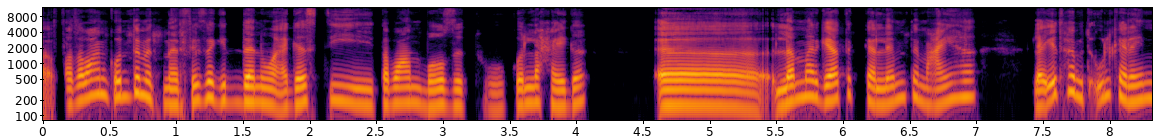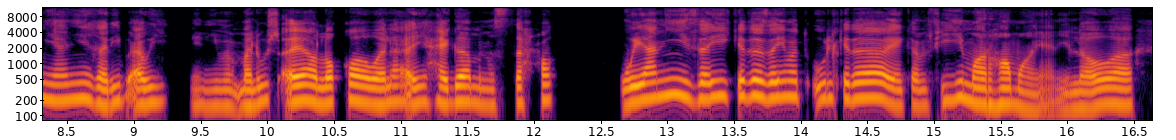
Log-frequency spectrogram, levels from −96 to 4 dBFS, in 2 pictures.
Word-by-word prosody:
فطبعًا 210 +10 +1
كنت 235 +4 +1
متنرفزة 190 - 0
جدًا 185 -2 +2
وأجازتي 170 +2 -1
طبعًا 175 +1 0
باظت 155 0 -1
وكل 150 +6 -3
حاجة. 170 +2 -2 0.5
آآ، 155 -3 +4
لمّا 190 +9 +3
رجعت 210 +1 +3
اتكلّمت 190 +2 -2
معاها، 205 +6 -3 0.4
لقيتها 295 - +2
بتقول 225 -1 -4
كلام 210 -2 0
يعني 205 +1 -2
غريب 175 +2 -1
أوي، 180 +4 -1 0.2
يعني 160 -1 -9
مالوش 160 +5 -3
أي 190 +1 +7
علاقة 185 +1 +3
ولا 175 +2 +1
أي 180 +2 -1
حاجة 185 +1 +2
من 170 -2 -7
الصحة. 180 +5 -5 0.5
ويعني 225 +8 +1
زي 215 +3 -1
كده 240 +1 +2
زي 225 +1 +1
ما 235 - -1
تقول 215 -1 -7
كده 215 -4 +2
كان 160 0 -7
في 195 +8 -6
مَرهَمة، 170 -5 0
يعني - - -11
اللي 140 +1 -4
هو 165 +3 +1
180 Hz, 150 wpm, -22 LUFS, 165-210 Hz, 0.5 s, أي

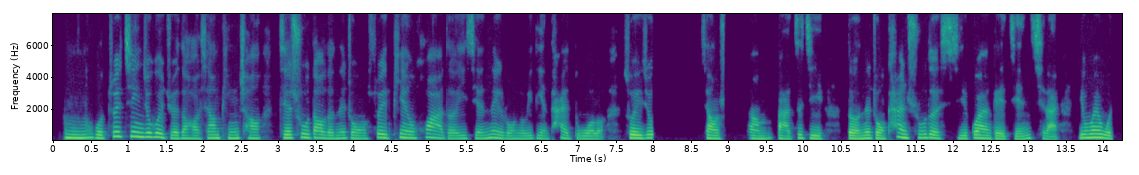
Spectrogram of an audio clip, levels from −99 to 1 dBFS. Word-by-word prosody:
嗯， 210 0 +4
我 200 -2 +3
最 295 +10 +1
近 290 -1 +2
就 265 0 +3
会 255 -3 +4
觉 190 -3 -1
得 185 +1 -2
好 180 -1 -3
像 200 +4 0
平 195 -1 -2
常 190 -2 -3 0.2
接 205 -1 +3
触 225 +2 +1
到 210 -2 +1
的 185 -1 -1
那 185 +2 -2
种 180 -3 -3
碎 220 +5 +1
片 210 0 0
化 215 -1 0
的 175 -1 -4
一 180 - -4
些 185 0 -4
内 210 +3 0
容 170 -2 -4
有 165 0 -5
一 175 - -4
点 180 -4 -6
太 185 +2 -4
多 165 0 -4
了， 160 -1 -4 0.2
所 210 - +4
以 195 -1 +5
就 210 +2 +2 0.6
想 185 -3 +2
说 170 - -9 0.3
想 175 -1 -2
把 175 -4 +1
自 185 +6 -3
己 180 -4 -1 0.3
的 175 -3 +4
那 185 +3 +3
种 185 -2 +2
看 230 +6 +2
书 215 +2 -2
的 205 -4 +3
习 175 0 -5
惯 195 -3 +3
给 165 -2 0
捡 160 +3 -4
起 200 -3 -6
来， 145 -3 -1 0.2
因 215 +1 +3
为 230 0 +7
我， 190 -5 +4
190 Hz, 235 characters per minute, -24 LUFS, 175-210 Hz, 0.6 s, 为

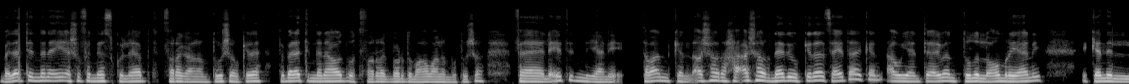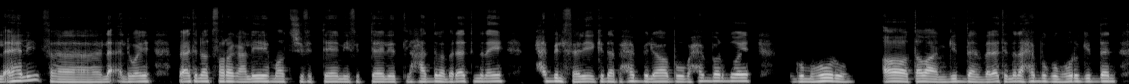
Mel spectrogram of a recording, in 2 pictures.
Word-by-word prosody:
بدأت 165 +7 +1
إن 170 -1 0
أنا 170 0 0
أشوف 160 +1 -3
الناس 150 -1 0
كلّها 140 0 0
بتتفرج 140 -1 -3
على 125 -1 -3
موتُشة 135 +4 -1
وكده، 145 +4 0
فبدأت 150 +2 +2
إن 145 -1 0
أنا 140 0 +3
أقعد 145 0 +3
وأتفرّج 130 -1 -2
برضو 130 0 -1
معاهم 120 +1 0
على 120 -1 0
الموتُشة. 120 +7 -5 0.3
فلقيت 135 +7 +1
إن 165 -6 -2
يعني 120 -2 -2 0.2
طبعًا 160 +3 +1
كان 135 -2 -4
أشهر 165 +2 +1
ح 155 +1 -3
أشهر 175 +1 +2
نادي 165 +3 +4
وكده 175 +4 +1
ساعتها 170 +7 0
كان 215 -2 -4
أو 145 0 +2
يعني 135 -2 +1
تقريبًا 145 +3 +1
طول 145 0 +4
العمر 140 0 +4
يعني، 150 +6 +2 0.5
كان 140 0 +5
الأهلي. 150 +9 +2
فلأ، 115 -3 -2
اللي 130 - -3
هو 130 - 0
إيه، 135 +1 0 0.3
بدأت 135 +1 +1
إن 140 - +1
أنا - - +3
أتفرّج 135 -1 +1
عليه، 135 +3 +3
ماتش 130 -1 -4
في 125 - -9
التاني 125 +1 -2
في 120 - -13
التالت، 125 +1 -2
لحد 130 +3 -3
ما 135 - +3
بدأت 140 +2 -1
إن 140 - -3
أنا 140 0 0
إيه، 145 0 +1 0.3
باحب 150 0 -4
الفريق 130 -2 0
كده، 135 +1 -2
باحب 135 +2 -3
لعبه، 135 0 0
وباحب 150 +4 -3
برضو 155 0 +2
إيه 155 - +5 0.4
جمهوره. 130 +1 +2 0.3
آه، 140 -1 +5
طبعًا 130 0 +2
جدًا، 125 +1 -1
بدأت 125 +4 -1
إن 135 - -1
أنا 140 0 +2
أحب 140 +1 -2
جمهوره 130 +2 +1
جدًا، 140 +1 0
135 Hz, 205 wpm, -22 LUFS, 130-150 Hz, 0.5 s, كان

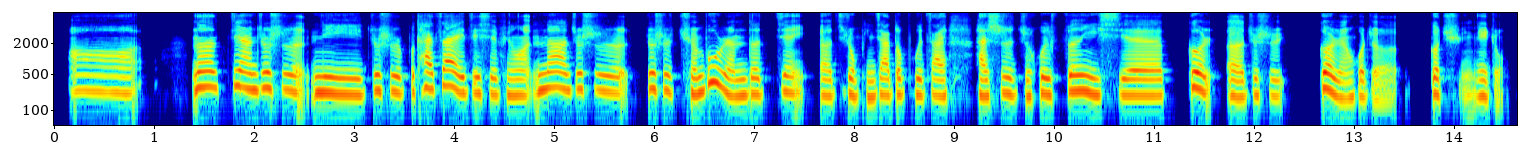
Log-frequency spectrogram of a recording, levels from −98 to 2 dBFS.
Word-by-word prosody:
啊， 230 -1 -5 0.5
那 280 +1 +4
既 280 +2 -5
然 265 -3 +4
就 270 +2 +3
是， 250 -2 -2
你 210 -2 +3
就 240 +3 -1
是 230 -2 0
不 225 +1 -6
太 275 +1 +3
在 285 +1 +4
意 220 - +3
这 220 0 -1
些 210 -1 -4
评 200 -1 -5
论， 200 0 -1
那 275 -1 +3
就 260 +1 -1
是 245 -3 -3 0.2
就 265 0 +3
是 245 -2 -2
全 220 -1 -1
部 350 +5 +6
人 200 -6 +1
的 210 0 0
建 235 -2 -1
议， - - -15
呃 195 -1 -3
这 210 +4 -19
种 205 -2 +1
评 180 -1 -5
价 200 0 0
都 200 - -2
不 205 - -20
会 205 -2 0
在 195 -1 -2
意， - - -7 0.3
还 195 -2 +1
是 210 +2 -2
只 200 -2 -6
会 205 +2 +2
分 235 +3 +3
一 210 - +3
些， 200 -1 +1 0.2
个 275 -1 +7
人 - - -1
呃， 190 -2 0
就 205 - -7
是 195 -1 -7 0.3
个 265 -3 +7
人 180 -3 -2
或 190 - -2
者 75 - -9 0.3
个 210 - +1
群 210 - -14
那 190 -1 -2
种？ - - -12
220 Hz, 240 characters per minute, -24 LUFS, 200-245 Hz, 0.5 s, 个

